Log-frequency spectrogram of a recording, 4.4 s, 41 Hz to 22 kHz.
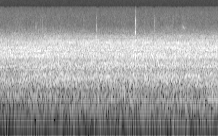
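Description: Jet engines of a Boeing 737 airliner rolling along the runway: a steady rushing engine noise that grows slightly louder.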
